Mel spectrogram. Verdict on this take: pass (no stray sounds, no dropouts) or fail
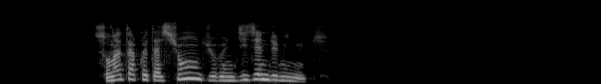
pass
